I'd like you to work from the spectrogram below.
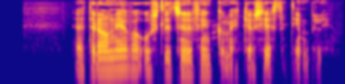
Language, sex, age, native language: Icelandic, male, 30-39, Icelandic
